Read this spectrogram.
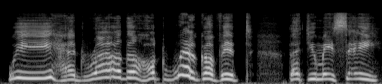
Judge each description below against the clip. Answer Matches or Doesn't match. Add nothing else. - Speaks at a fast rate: Doesn't match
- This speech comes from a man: Matches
